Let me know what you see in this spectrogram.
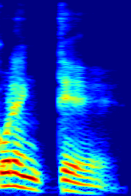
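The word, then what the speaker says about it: Corinthe: 으실르 부부가 운영하는 술집 꼬랭뜨 또는 아지트 얘기가 이어집니다. 꼬랭뜨는 코린토스의 프랑스식 발음이죠.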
